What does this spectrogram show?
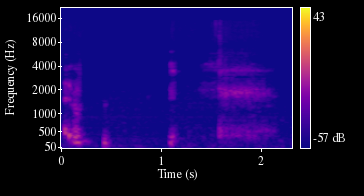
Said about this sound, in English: Getting hiccup attack.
